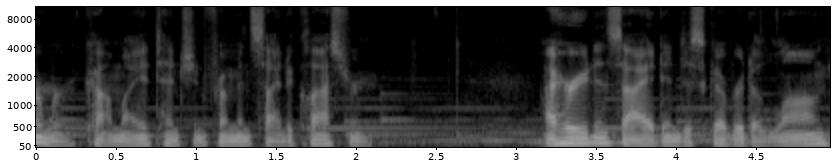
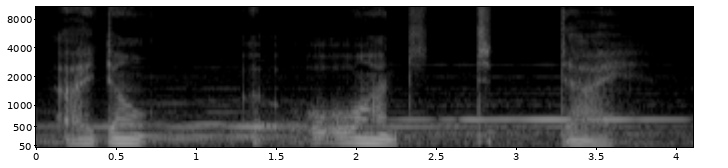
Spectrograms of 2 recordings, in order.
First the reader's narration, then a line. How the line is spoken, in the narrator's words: the girl moaned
